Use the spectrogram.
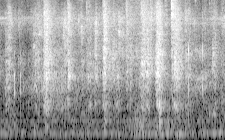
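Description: Rapid, breathy puppy panting up close, with soft rhythmic huffs and occasional faint whimpers; no voices.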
